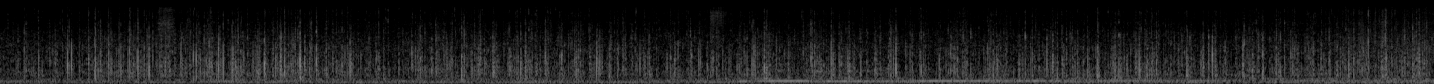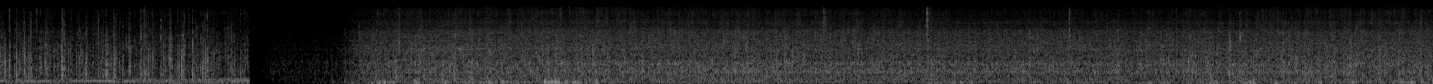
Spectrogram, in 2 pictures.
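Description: Rain falling, a dense steady patter. It cuts out briefly about seventeen seconds in and comes back as an even hiss.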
